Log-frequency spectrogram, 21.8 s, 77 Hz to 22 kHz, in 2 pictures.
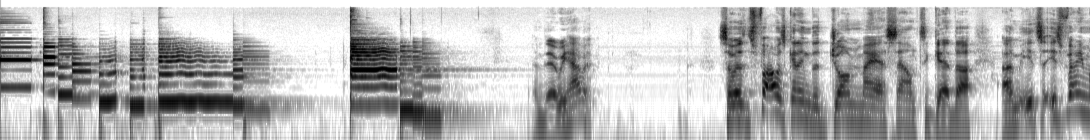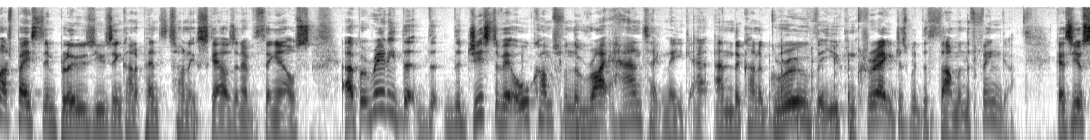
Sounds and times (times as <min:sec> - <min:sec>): Guitar: 0:00.0 - 0:08.4, 0:15.1 - 0:21.8
Speech: 0:05.3 - 0:06.0, 0:07.2 - 0:21.8.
